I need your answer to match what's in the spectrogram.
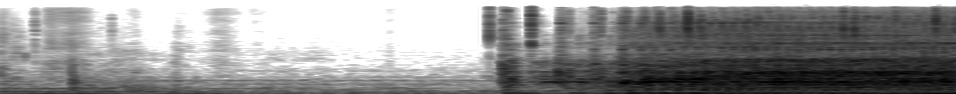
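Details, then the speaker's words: Quilting machine doing dot-to-dot ruler quilting with a ruler plate on a wholecloth baby quilt with no side clamps: a quiet start, then a steady, fast needle chatter at about four stitches a second. Normal stitching. "so here I am now quilting dot to Dot"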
